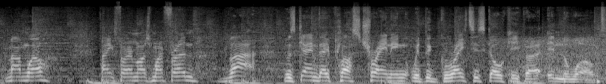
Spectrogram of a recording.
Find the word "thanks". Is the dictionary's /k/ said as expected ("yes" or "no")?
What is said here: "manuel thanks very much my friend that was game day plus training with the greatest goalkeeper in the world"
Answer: yes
